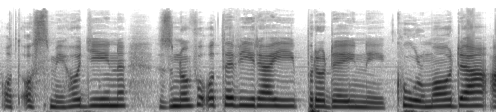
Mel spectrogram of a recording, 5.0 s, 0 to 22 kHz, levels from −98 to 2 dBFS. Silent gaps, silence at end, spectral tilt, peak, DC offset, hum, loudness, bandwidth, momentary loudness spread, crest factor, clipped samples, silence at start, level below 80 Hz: none; 0 s; -6 dB/octave; 0 dBFS; under 0.1%; none; -14 LUFS; 14 kHz; 9 LU; 14 dB; under 0.1%; 0 s; -34 dBFS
